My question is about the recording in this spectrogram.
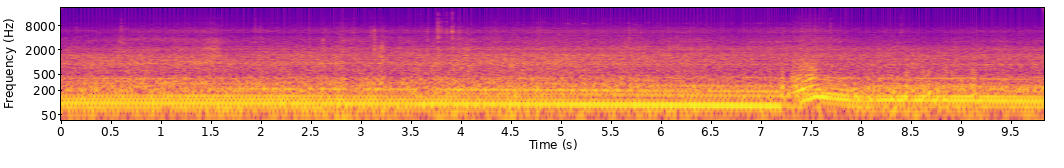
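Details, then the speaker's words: Built 2.5 block hybrid swap with turbo, stage 2 cams and stage 2 clutch, just past Cobb's 1000-mile break-in. Coming to a stop, deep choppy idle dips for a few seconds then kicks back up; normal cam lope. "and then I do have the stage 2 cams, so when I come to a stop you'll hear it kind of lope and kind of the RPMs will drop for like a few seconds and then it'll kick right back up."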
